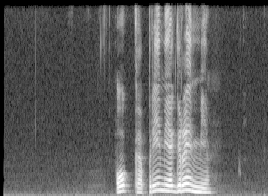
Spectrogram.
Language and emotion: Russian, positive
